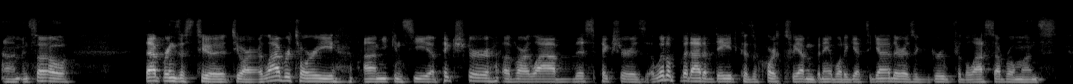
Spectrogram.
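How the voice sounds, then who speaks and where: A man's voice: mid-range voice, steady tone, a little mellow. Middle-aged man presenting his research, with frequent ums. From born in El Salvador, raised in Ohio. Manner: measured, with frequent ums and uhs. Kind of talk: slide presentation.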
